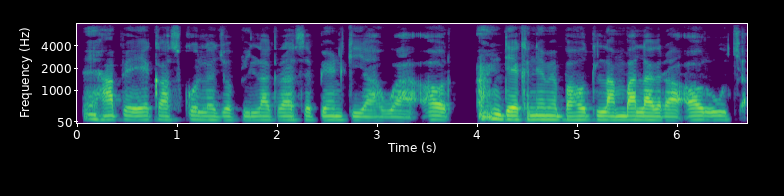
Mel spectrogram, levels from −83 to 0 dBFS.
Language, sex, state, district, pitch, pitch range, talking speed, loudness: Hindi, male, Jharkhand, Sahebganj, 115 Hz, 110-115 Hz, 195 wpm, -20 LUFS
